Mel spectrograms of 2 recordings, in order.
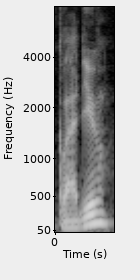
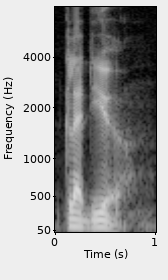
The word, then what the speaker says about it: Gladieux: He goes how do you pronounce your last name? I go Gladieux. He goes huh. You're pronouncing it wrong. I was like uh What? He goes it's Okay, what is it? He says it's Gladieux.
